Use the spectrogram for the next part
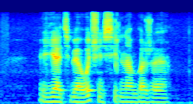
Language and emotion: Russian, neutral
